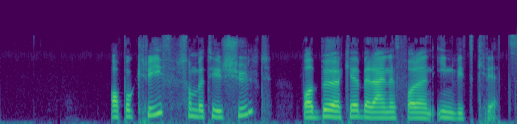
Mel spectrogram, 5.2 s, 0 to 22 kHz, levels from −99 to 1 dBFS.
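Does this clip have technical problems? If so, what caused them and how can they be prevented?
Yes. The speech has concealed Bluetooth headset packet loss at 0.58 to 0.60 s and at 3.37 s. For about 22 ms and then 15 ms, the receiver filled each gap by repeating the best-matching recent waveform. This gives a short buzzy hold, which fits runs of two or three lost frames, over the light mSBC graininess. Keeping the headset close to the phone, with no obstructions or competing 2.4 GHz traffic, prevents these losses.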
